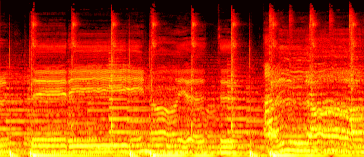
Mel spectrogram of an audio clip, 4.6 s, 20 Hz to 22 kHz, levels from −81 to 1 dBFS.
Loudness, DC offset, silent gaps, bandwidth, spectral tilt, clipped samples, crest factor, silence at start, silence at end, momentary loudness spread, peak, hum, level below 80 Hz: -13 LUFS; under 0.1%; none; 17.5 kHz; -6 dB/octave; under 0.1%; 12 dB; 0 s; 0 s; 4 LU; 0 dBFS; none; -16 dBFS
